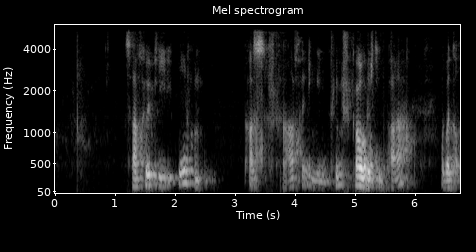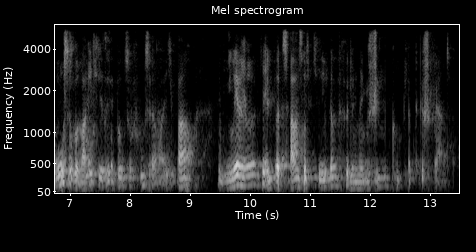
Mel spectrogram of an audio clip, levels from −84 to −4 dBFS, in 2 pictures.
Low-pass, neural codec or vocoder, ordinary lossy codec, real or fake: 5.4 kHz; codec, 24 kHz, 1.5 kbps, HILCodec; none; fake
